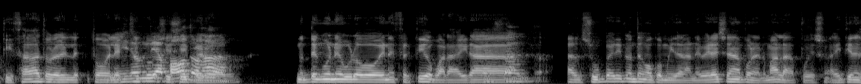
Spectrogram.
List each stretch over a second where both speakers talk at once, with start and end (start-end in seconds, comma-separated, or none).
1.0-2.4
